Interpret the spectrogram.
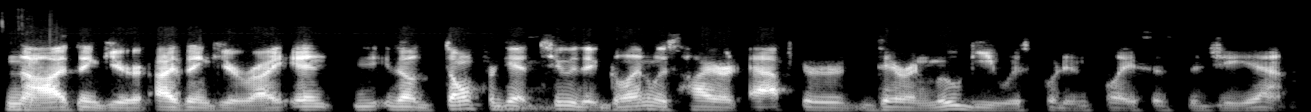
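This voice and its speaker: A man's voice: deep voice, fairly quick, narrow, tinny audio. A tired man in a hotel room, rambling through casual sports chat with a bag over his head. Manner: rambling, many fillers and restarts. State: tired, early morning. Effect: talking with a bag over his head. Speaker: podcast co-host.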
